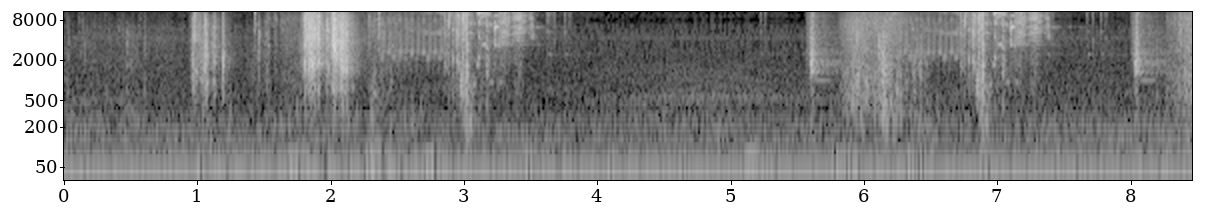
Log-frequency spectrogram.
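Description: Short electronic clicks sound as items are picked and sorted.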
